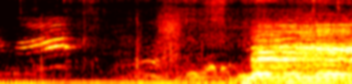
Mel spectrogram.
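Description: A Sahiwal cow lets out a loud, drawn-out moo near the end, after a stretch of faint voices and background noise.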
